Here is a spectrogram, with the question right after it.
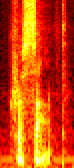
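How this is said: It is said with an anglicized American accent.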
